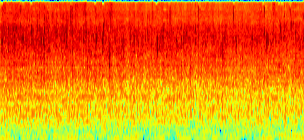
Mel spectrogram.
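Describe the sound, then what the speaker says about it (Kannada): Bisi bele bath masala and sambar powder fry in hot oil, giving a steady, close, even sizzle and crackle that holds throughout with no talking. "ಇದು ನೀಟಾಗಿ ಫ್ರೈ ಮಾಡ್ಕೋಬೇಕು ಇವಾಗ ಎಣ್ಣೆಲೆ ಸ್ವಲ್ಪ ಫ್ರೈ ಮಾಡ್ಕೊಂಡಿದ್ದೀನಿ"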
